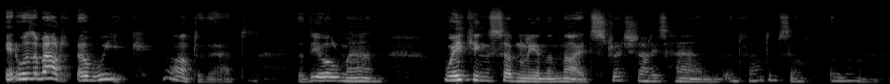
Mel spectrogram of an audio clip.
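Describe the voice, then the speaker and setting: A man reading a classic story aloud as an actor, measured and theatrical, letting phrases fall to a hush. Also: on the high side, animated. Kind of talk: dramatic literary narration.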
